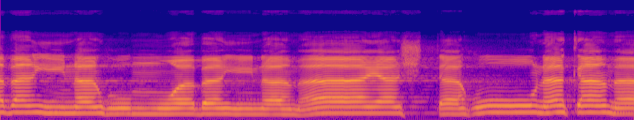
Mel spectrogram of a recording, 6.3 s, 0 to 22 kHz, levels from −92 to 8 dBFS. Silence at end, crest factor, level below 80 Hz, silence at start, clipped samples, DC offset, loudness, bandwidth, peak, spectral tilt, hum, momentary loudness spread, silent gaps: 0 s; 16 dB; -68 dBFS; 0 s; under 0.1%; under 0.1%; -17 LUFS; 16 kHz; -2 dBFS; -4.5 dB/octave; none; 9 LU; none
